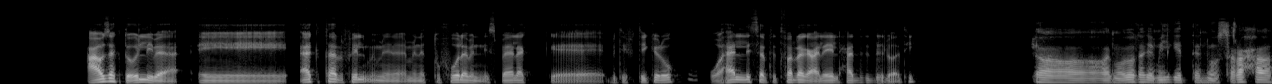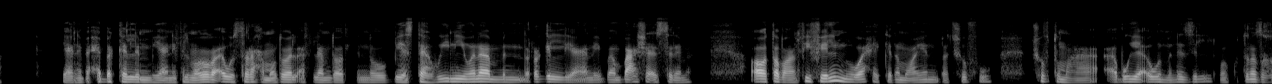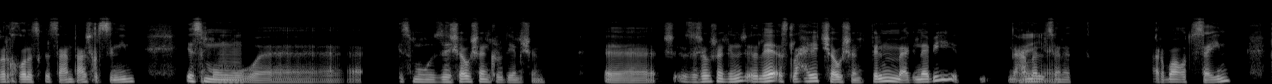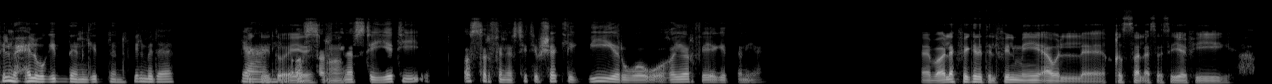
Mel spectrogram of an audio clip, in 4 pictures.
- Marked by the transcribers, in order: none
- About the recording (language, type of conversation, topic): Arabic, podcast, إيه أكتر فيلم من طفولتك بتحب تفتكره، وليه؟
